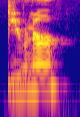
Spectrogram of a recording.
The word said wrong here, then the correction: Beuhner: Sure. – Which sounds kind of like Bueller. Ferris Bueller. It's Beener.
